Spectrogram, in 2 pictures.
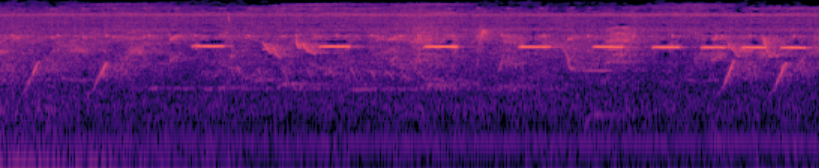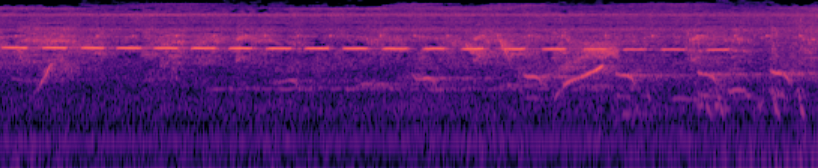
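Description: Birds calling in tropical forest. One caller gives a long run of short, high, evenly spaced notes, about three a second, that sink slightly in pitch before stopping near the end. Other quick whistled calls rise and fall around it, growing busier toward the end.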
